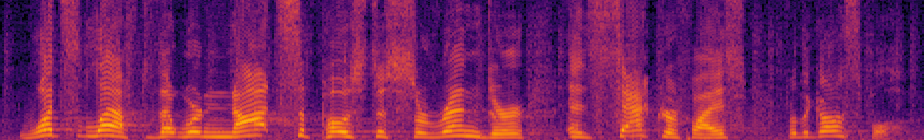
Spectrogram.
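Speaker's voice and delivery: loud, high preacher's cry, full force; fervent preaching. Acted. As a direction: preach it out to the whole room, building to a shout.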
